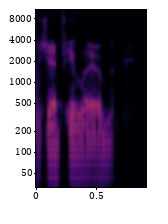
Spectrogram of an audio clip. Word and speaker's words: Jiffy Lube: So now, you know, fast forward 20 years and you're at Team Car Care DBA Jiffy Lube.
